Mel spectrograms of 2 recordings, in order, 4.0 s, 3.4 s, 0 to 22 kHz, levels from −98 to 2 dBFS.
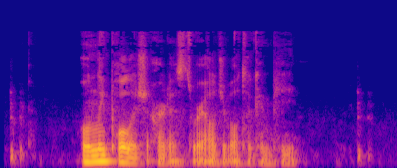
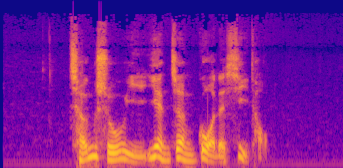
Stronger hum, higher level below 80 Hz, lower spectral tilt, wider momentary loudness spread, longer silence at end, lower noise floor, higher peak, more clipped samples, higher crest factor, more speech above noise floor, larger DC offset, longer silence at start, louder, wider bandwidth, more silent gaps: second, none vs 60 Hz at -40 dBFS; first, -40 dBFS vs -48 dBFS; first, -8 dB/octave vs -3.5 dB/octave; first, 20 LU vs 13 LU; second, 0.35 s vs 0.75 s; first, -61 dBFS vs -56 dBFS; about the same, -2 dBFS vs 0 dBFS; neither; about the same, 20 dB vs 16 dB; about the same, 43 dB vs 42 dB; neither; second, 0.1 s vs 0.7 s; second, -19 LUFS vs -14 LUFS; second, 11.5 kHz vs 16 kHz; neither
